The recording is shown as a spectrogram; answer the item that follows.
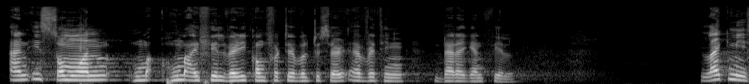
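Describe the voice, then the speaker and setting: A young man from Nepal with a Nepali accent, giving an earnest graduation speech with pauses and self-corrections. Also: high-pitched, clean tone. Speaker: graduate speaker. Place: large ceremony hall. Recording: hall reverb.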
